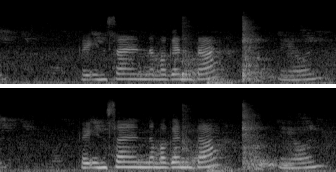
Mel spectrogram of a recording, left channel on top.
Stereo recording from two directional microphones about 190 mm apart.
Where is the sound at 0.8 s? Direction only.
25° right (ahead or behind).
